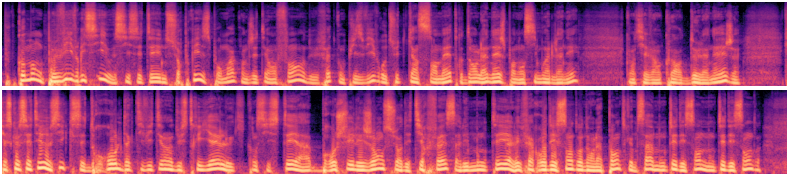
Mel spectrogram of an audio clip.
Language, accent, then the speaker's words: French; Normandy, France; also born or lived in Hautes-Alpes; Moi, j'arrive de Normandie, mais j'ai fait l'essentiel de mon travail dans les Alpes, même dans les Hautes-Alpes, en les sillonnant du sud vers le nord, en suivant les transhumances. Donc, je suis un Normand nomade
